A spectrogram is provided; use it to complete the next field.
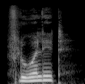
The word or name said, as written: FLORLET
